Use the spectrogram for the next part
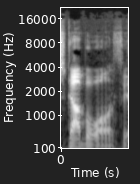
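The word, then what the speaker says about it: dabbawalas: Dabwalas? – Dabwalas, yeah. – Dabwalas.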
